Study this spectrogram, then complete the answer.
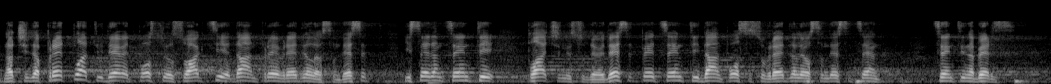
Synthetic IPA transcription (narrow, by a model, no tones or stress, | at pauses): znat͡ʃid̪apɾet̪̚plˠaːt̪id̪e̞ʋe̞t̪po̞st̪ojelˠsuak̚t̪sijed̪aːnpɾe̞ːʋɾeːd̪ileo̞samd̪eset̪ | ise̞d̪amt̪se̞nt̪iplˠaːt͡ɕenisud̪eʋe̞d̪e̞set̪̚pet̪̚t̪se̞nt̪id̪aːnpo̞slesuʋɾeːd̪ileo̞samd̪e̞set̪sed̪am | t̪se̞nt̪inabeɾzi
